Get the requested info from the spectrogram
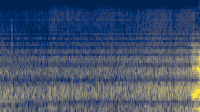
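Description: Steady low background rumble of a large hall's room noise, with no clear event standing out.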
